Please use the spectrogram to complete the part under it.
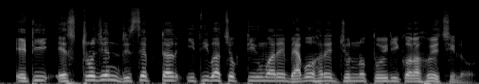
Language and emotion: Bengali, neutral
